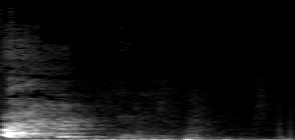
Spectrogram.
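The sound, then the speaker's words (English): A single sharp sneeze or cough bursts out at the very start, then fades into faint low background rumble with no one speaking. “God bless you.”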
